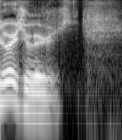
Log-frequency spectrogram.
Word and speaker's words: Wojtowecz: Super excited to be here on the show with my friend, Wojtowecz. That was perfect pronunciation. Wojtowecz.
